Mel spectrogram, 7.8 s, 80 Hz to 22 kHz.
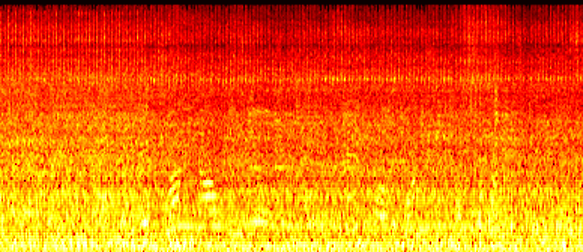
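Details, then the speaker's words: MTD Yard Machines 24-inch snowblower with Tecumseh 195 cc 5 hp engine, running after carburetor change and fuel bowl filled, choke used: steady, even single-cylinder clatter with no hunting or misses; engine running normally. "Since the snowblower seems to be working, it's about time to put a chute on."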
